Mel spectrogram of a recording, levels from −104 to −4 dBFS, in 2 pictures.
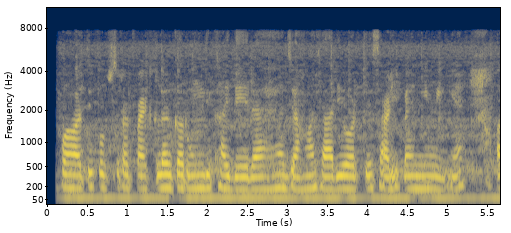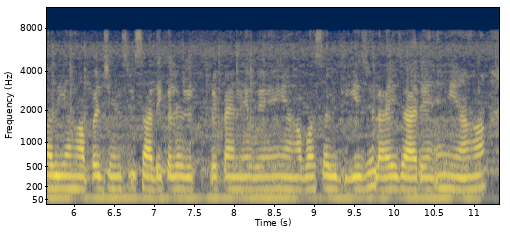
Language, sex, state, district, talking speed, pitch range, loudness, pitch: Hindi, female, Andhra Pradesh, Krishna, 195 wpm, 170-180 Hz, -17 LUFS, 175 Hz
